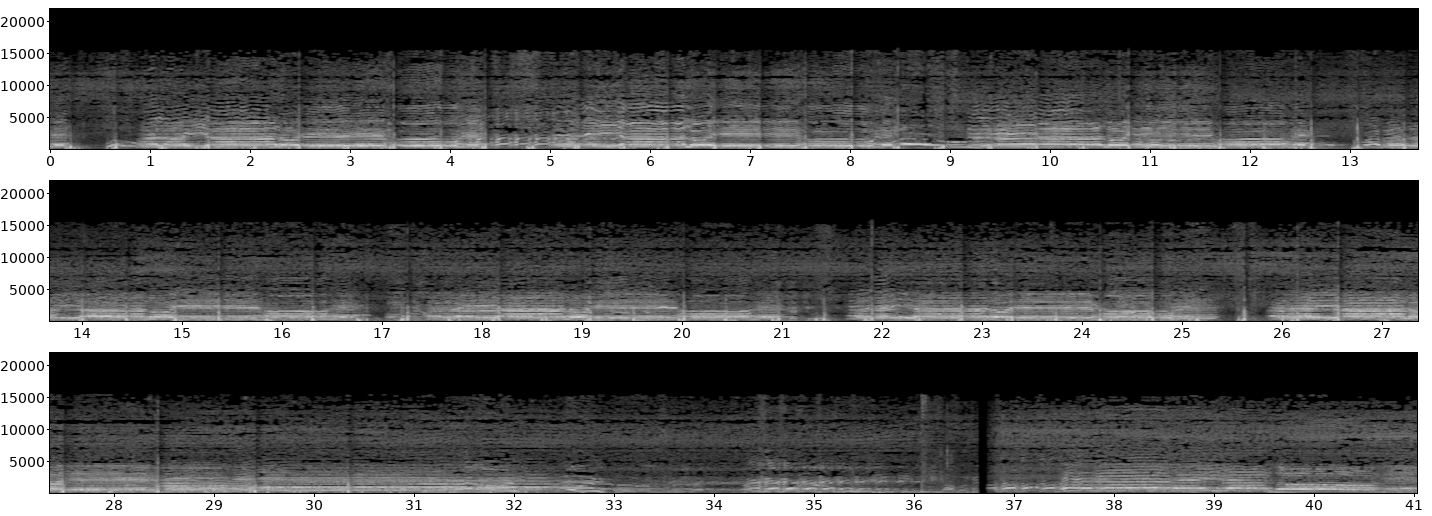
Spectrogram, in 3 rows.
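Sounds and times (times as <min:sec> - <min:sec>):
steady beat of knocks: 0:00.0 - 0:32.2
women singing together: 0:00.0 - 0:33.1, 0:36.8 - 0:41.0.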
